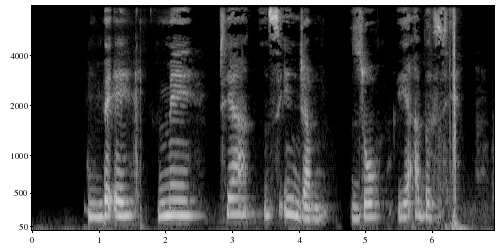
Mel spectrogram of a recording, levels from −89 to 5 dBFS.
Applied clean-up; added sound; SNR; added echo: neural mask model Resemble Enhance denoiser.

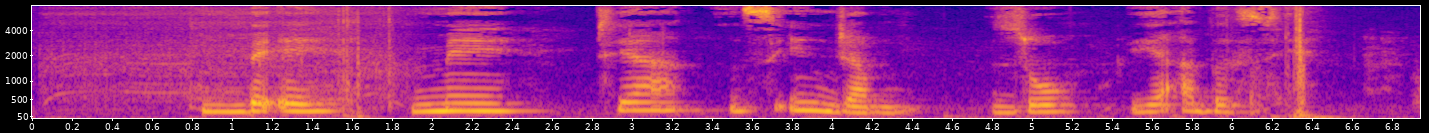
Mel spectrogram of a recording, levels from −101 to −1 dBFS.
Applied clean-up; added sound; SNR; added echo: none; Camera; 15 dB; none.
